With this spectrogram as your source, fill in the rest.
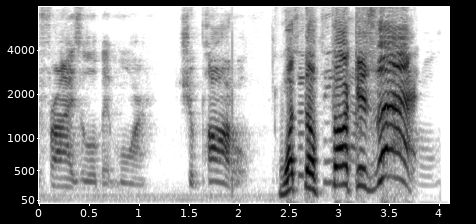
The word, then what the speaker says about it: Chipotle: And apparently, Chipotle is pronounced Chipotle.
